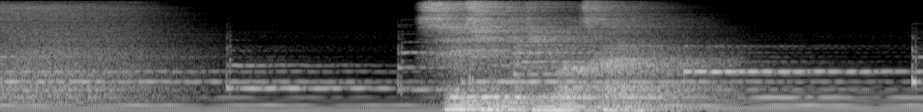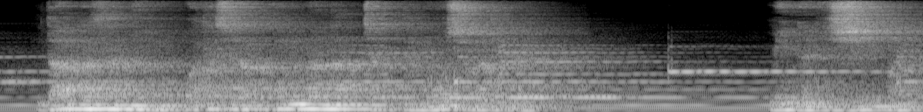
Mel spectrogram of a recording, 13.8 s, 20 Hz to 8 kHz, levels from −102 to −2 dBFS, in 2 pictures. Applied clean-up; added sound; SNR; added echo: none; Piano; 11 dB; reverberation time 1.9 s.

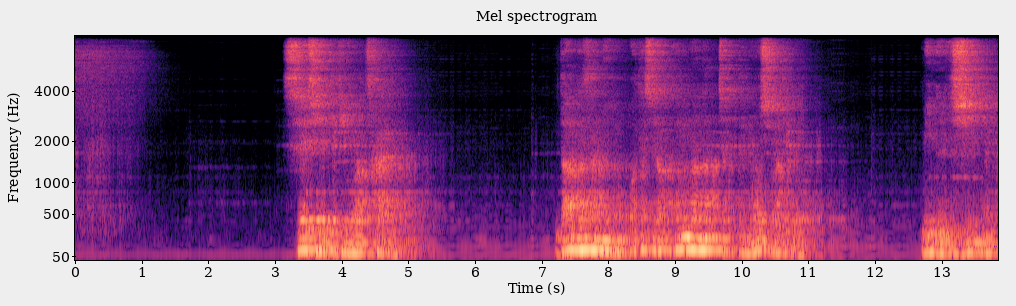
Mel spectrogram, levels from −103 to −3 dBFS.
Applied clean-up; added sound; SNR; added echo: neural separator model SepFormer DNS4.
